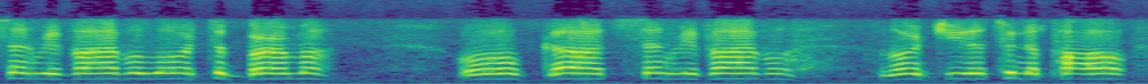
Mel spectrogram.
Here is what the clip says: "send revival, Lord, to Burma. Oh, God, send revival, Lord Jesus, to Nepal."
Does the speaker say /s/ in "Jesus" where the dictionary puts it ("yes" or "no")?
no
